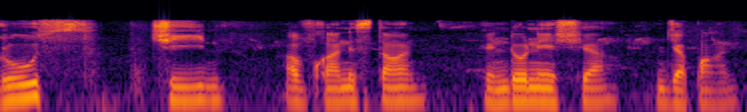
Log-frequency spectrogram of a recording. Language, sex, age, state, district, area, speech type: Urdu, male, 18-30, Uttar Pradesh, Aligarh, urban, spontaneous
